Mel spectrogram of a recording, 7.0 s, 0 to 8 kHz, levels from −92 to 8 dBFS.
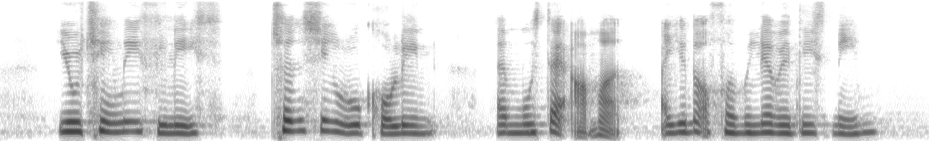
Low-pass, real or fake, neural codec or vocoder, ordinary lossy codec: none; fake; codec, 16 kHz, 2 kbps, X-Codec, HuBERT features, trained on balanced general audio; none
